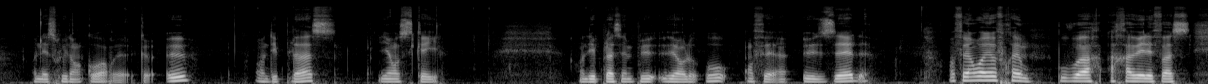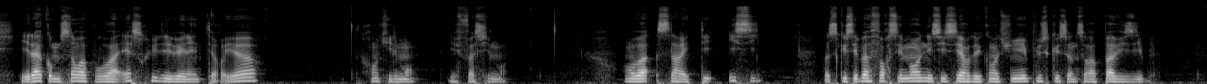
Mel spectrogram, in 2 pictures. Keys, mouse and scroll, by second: 0.1 e, 2.5-3.5 drag, 3.5 s, 5.1-5.8 scroll down 1, 5.8-7.3 drag, 7.3 e, 10.1-10.5 shift+scroll up 2, 10.5 z, 10.8-11.2 scroll up 2, 11.7-12.5 ctrl+scroll down 2, 12.5-14.1 drag, 14.1 e, 15.1-17.7 drag, 17.7 s, 19.3-20.0 scroll down 4, 20.0 middle click, 21.0-21.9 scroll up 3, 23.8 Tab.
